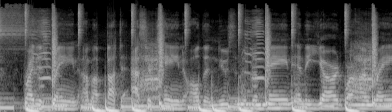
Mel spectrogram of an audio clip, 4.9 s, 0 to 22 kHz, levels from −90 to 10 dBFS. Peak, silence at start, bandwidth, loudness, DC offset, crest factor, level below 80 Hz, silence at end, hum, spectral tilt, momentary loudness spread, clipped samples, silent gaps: 0 dBFS; 0 s; 19 kHz; -12 LUFS; under 0.1%; 10 dB; -14 dBFS; 0 s; none; -6 dB/octave; 3 LU; 0.2%; none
